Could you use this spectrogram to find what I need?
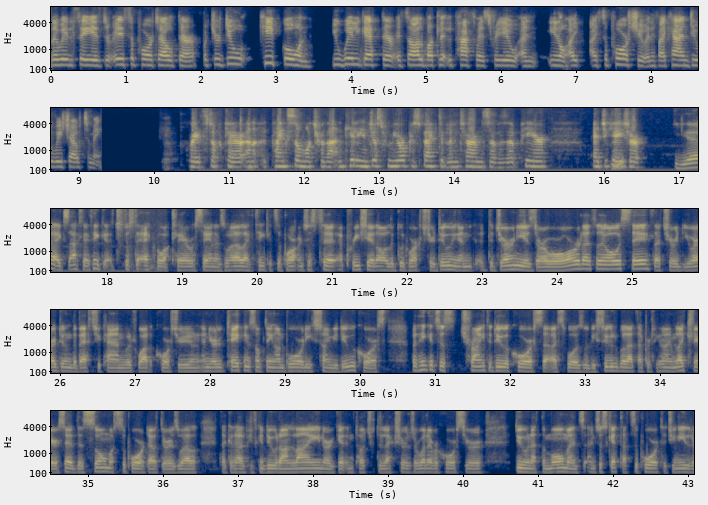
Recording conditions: video call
